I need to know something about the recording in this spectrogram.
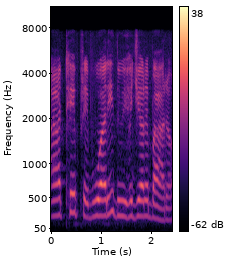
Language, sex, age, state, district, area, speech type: Odia, female, 30-45, Odisha, Kendrapara, urban, spontaneous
